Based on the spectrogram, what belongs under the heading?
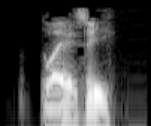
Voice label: "lazy", english; adjectives

